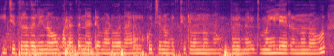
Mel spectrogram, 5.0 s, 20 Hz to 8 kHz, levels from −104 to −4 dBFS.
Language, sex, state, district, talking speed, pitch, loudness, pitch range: Kannada, female, Karnataka, Koppal, 130 wpm, 190 Hz, -18 LUFS, 185-195 Hz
